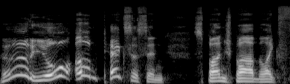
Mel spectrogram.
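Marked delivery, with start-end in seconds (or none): 0.0-1.5 very high, slow, drawn-out cartoon voice. Retelling a cartoon clip mocking Texas: imitating SpongeBob mocking Texans. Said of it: "SpongeBob and Patrick start making fun of Texas".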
